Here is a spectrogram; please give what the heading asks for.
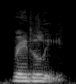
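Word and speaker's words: Rédélé: little bit about Jean Ridley, I think is the correct French pronunciation. So I'm going to really work hard on making sure I pronounce it correctly. It's Ridley.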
